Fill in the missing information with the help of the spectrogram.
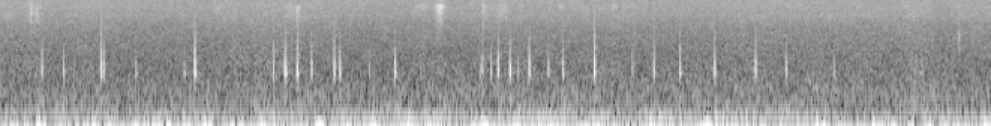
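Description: Long acrylic nails gently tap a flat pink silicone nail art mat lying on a table. They make a quick run of soft, short, muted clicks with no ring. A steady low hum runs underneath throughout.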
